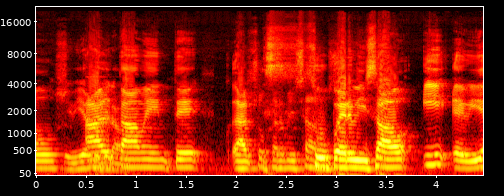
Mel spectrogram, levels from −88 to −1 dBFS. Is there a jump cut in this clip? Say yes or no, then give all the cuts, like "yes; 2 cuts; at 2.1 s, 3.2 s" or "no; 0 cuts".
yes; 1 cut; at 1.8 s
